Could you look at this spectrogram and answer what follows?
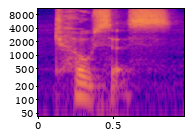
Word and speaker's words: ptosis: sounds like an s p t sounds like a t so psychiatrist and ptosis otherwise you can also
